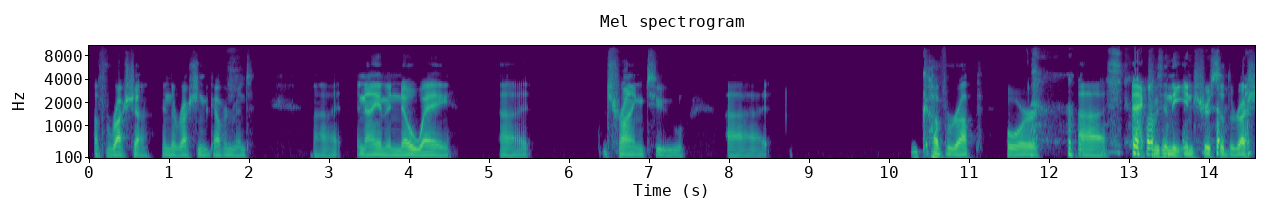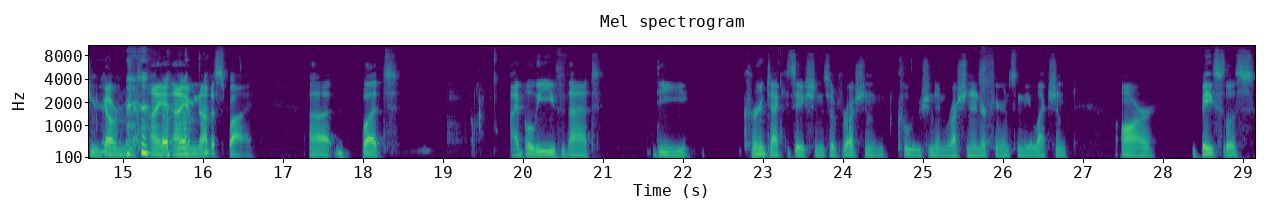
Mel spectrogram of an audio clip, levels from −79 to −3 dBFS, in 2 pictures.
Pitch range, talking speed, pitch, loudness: 75-90 Hz, 110 wpm, 80 Hz, -26 LUFS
